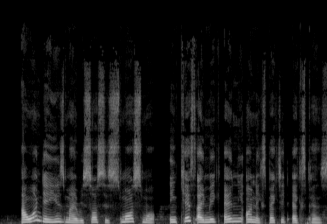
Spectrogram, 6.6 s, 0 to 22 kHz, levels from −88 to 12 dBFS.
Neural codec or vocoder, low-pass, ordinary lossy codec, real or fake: none; 19.8 kHz; MP3, 96 kbps; real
